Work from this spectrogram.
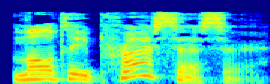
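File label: "multiprocessor", British English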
